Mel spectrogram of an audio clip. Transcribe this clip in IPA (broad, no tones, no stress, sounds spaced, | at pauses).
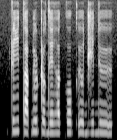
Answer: ʈ i t a ɓ ʉ ʈ o d e ɦ ɐ k o kʼ ʉ ʊ̯ d͡ʒ i d ʉ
